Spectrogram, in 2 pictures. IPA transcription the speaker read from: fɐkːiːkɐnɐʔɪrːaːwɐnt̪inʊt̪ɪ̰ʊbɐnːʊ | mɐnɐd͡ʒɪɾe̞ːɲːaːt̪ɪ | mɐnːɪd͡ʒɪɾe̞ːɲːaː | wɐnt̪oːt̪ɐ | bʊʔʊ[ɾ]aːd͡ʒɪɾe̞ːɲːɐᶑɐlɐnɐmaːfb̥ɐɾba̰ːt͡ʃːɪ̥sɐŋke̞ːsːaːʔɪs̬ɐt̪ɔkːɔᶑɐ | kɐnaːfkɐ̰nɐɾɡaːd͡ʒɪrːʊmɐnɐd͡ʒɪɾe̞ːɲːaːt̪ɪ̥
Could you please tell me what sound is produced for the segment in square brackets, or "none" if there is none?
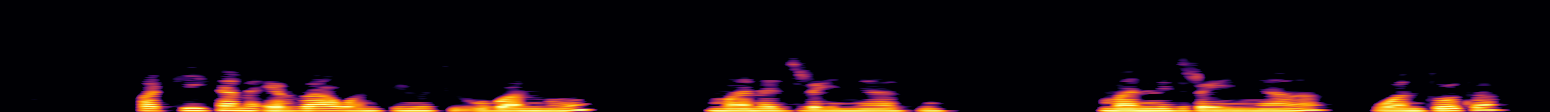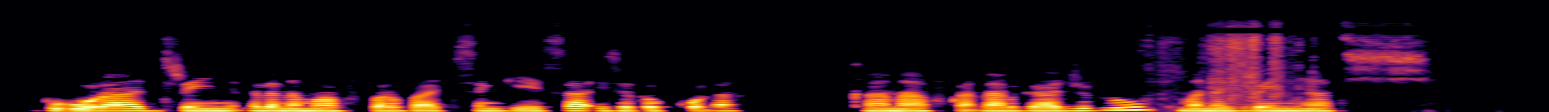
ɾ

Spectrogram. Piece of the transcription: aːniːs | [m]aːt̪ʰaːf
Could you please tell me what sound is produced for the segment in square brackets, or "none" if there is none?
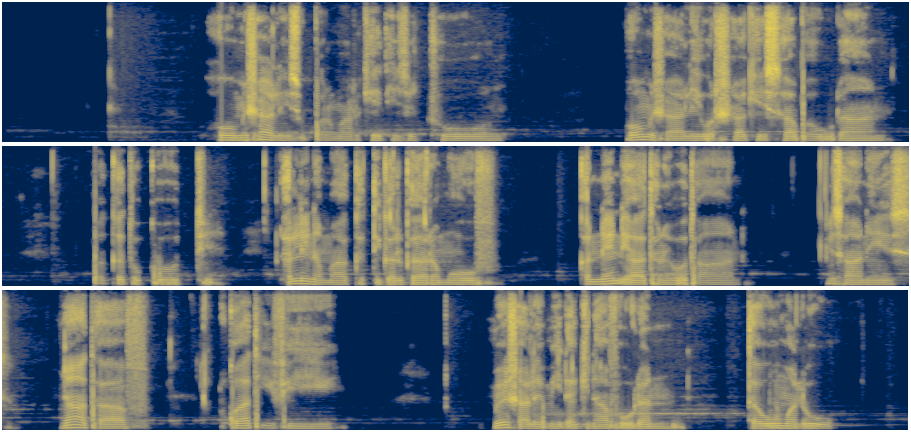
ɲ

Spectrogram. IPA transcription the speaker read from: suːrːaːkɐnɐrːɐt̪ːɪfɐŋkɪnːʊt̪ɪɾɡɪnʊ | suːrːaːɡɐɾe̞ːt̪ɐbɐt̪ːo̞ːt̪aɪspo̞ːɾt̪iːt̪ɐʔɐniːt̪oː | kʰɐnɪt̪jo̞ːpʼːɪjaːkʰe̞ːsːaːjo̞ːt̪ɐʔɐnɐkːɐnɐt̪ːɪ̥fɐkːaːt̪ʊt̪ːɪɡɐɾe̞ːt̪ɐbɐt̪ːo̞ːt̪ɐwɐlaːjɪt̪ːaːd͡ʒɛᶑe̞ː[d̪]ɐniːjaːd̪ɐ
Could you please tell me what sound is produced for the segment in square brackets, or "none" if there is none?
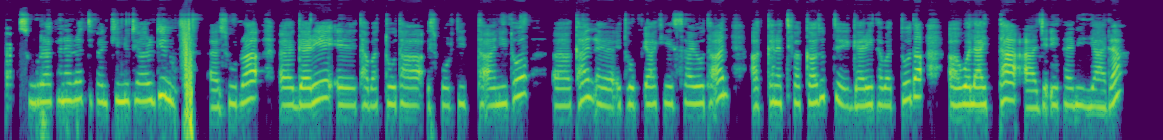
t̪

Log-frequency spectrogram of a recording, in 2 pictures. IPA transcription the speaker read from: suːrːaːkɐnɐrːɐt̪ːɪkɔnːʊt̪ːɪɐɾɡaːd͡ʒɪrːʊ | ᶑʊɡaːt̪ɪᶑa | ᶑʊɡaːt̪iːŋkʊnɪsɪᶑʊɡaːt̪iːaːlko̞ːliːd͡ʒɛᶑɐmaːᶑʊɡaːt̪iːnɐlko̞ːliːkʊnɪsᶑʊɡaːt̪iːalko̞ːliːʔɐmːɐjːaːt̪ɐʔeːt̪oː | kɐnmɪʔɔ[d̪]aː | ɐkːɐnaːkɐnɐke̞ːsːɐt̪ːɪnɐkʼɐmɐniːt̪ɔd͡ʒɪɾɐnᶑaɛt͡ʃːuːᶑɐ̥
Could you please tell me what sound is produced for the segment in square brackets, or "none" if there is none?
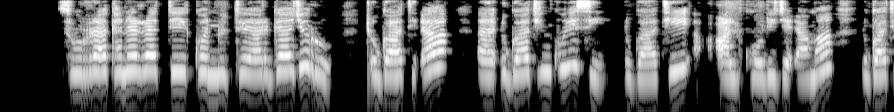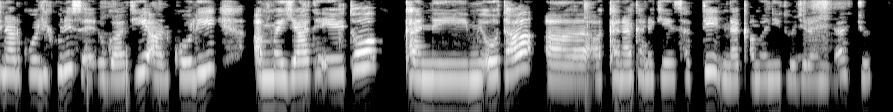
t̪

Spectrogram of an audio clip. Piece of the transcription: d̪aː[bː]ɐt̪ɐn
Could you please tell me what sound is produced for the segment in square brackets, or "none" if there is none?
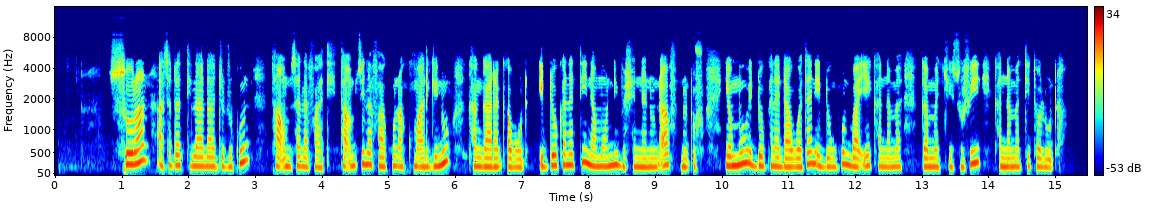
wː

